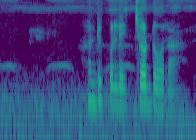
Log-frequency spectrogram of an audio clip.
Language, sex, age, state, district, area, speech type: Santali, female, 30-45, West Bengal, Birbhum, rural, spontaneous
